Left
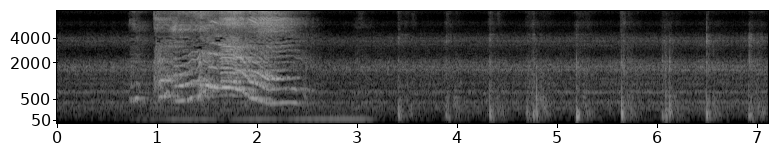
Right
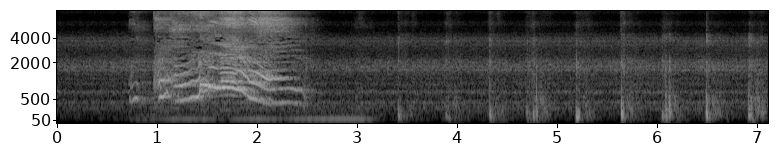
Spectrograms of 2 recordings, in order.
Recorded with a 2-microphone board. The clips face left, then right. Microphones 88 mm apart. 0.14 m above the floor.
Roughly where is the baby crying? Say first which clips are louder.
Right 2 dB; right.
